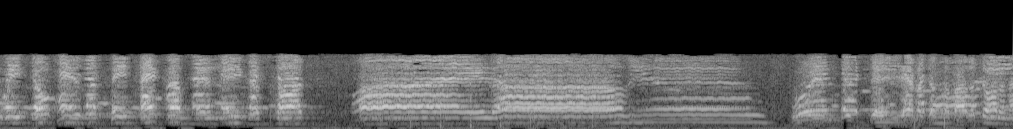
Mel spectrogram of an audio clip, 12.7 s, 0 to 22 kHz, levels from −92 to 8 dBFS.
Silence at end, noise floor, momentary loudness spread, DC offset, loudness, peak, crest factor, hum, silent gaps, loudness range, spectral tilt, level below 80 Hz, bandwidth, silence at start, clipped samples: 0 s; -41 dBFS; 10 LU; under 0.1%; -18 LUFS; -2 dBFS; 18 dB; none; none; 6 LU; -4.5 dB/octave; -60 dBFS; 4 kHz; 0 s; under 0.1%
